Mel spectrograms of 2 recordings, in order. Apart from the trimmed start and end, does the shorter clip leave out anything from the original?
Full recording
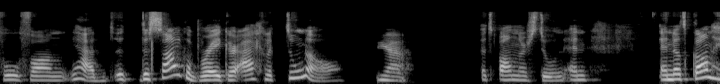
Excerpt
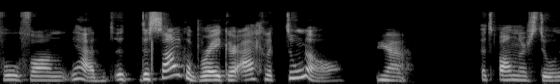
no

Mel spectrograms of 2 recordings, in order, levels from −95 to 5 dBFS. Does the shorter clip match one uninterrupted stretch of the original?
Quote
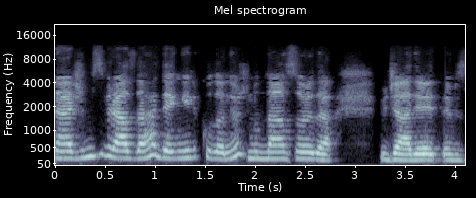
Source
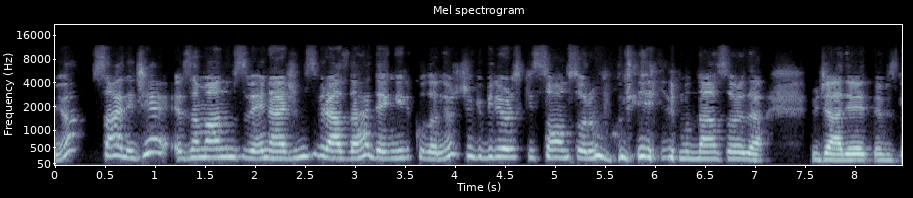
no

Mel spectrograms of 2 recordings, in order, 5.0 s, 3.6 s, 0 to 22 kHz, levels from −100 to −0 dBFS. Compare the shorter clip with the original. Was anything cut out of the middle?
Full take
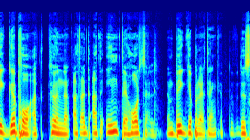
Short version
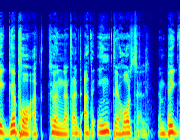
yes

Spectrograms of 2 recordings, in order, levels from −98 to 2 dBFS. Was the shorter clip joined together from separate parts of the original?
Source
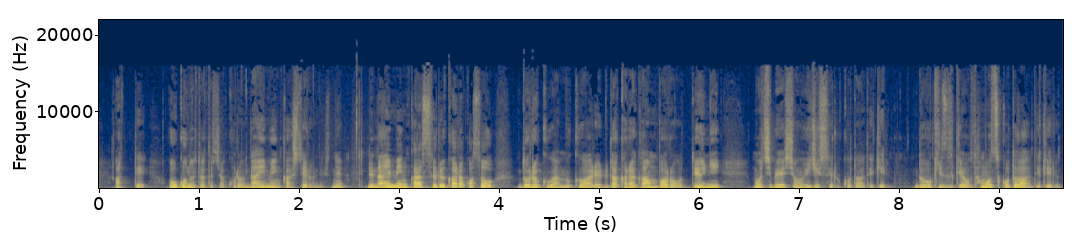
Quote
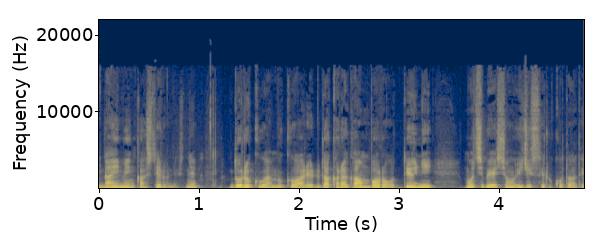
yes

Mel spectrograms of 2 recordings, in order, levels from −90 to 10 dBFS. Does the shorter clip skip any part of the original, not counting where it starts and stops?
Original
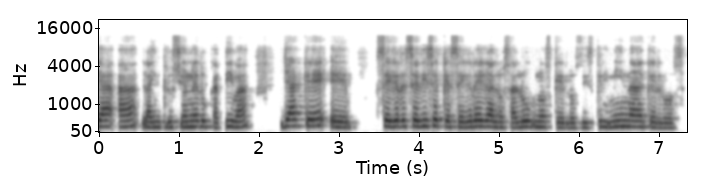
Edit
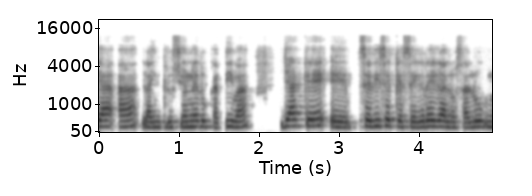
yes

